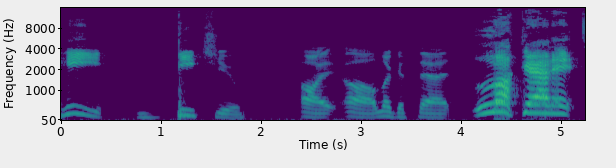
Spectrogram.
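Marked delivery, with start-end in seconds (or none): 4.1-5.1 loud, slow, higher shout; shouting at the replay; excited shout. Real, not acted. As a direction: yell at the screen in glee.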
